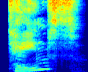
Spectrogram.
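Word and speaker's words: Thames: strange jellyfish floating in the tames right silent h the watch s the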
